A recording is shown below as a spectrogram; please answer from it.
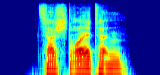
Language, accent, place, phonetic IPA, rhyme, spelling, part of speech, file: German, Germany, Berlin, [t͡sɛɐ̯ˈʃtʁɔɪ̯tn̩], -ɔɪ̯tn̩, zerstreuten, adjective, De-zerstreuten.ogg
- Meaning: inflection of zerstreuen: 1. first/third-person plural preterite 2. first/third-person plural subjunctive II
